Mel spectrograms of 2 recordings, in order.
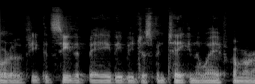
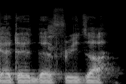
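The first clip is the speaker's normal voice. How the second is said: put-on Austrian accent; 4 dB louder than usual. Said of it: "you put the Arnie accent on too".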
